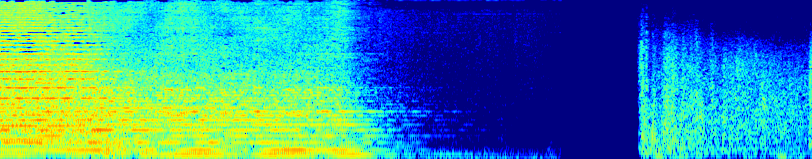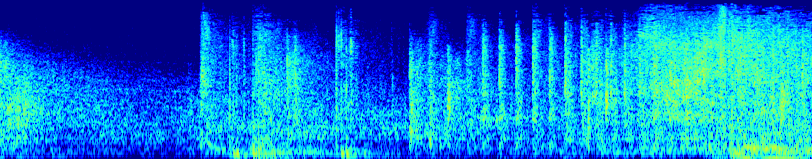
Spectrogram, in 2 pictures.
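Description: Battlefield gunfire in the video game Codename Panzer Phase Three at Stalingrad: after a loud opening passage and a brief silence, irregular sharp shots and bursts crackle over a continuous rumbling background.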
